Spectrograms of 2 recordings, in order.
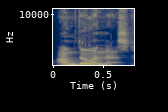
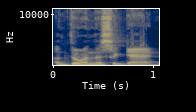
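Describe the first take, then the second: First: Firm, stubborn I'm doing this; determined. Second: Stubborn repeat with doing stressed; determined. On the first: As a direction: insist through frustration. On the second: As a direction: dig in and insist on another try. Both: Retold or imitated. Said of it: "more of an anger and a, like, frustration".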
